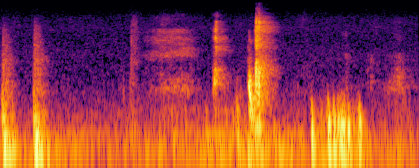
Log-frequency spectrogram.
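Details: A habitual sneeze-stifler sneezing openly while cleaning, with a quick indrawn breath, a sharp sneeze burst and softer snuffling around it in a quiet room; sneezing.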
